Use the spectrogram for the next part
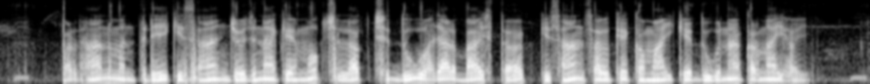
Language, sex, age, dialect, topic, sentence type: Magahi, male, 18-24, Western, agriculture, statement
